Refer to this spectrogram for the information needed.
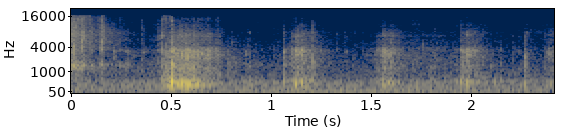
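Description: Crisp crunching on a sweet fried snack with the coloration of a French fry, starting with one sharp loud bite and followed by several softer, evenly spaced chews, with no talking.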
